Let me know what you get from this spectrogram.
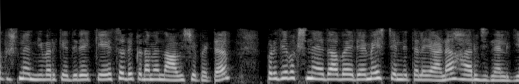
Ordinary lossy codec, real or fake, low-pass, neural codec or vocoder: none; real; 5.4 kHz; none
